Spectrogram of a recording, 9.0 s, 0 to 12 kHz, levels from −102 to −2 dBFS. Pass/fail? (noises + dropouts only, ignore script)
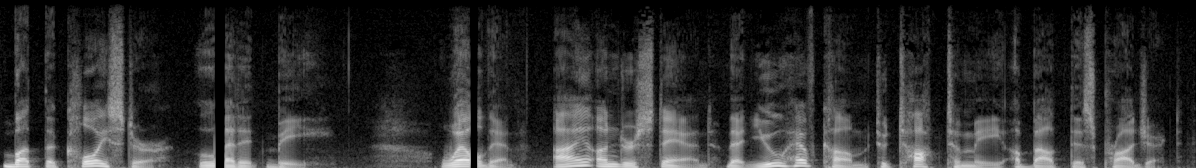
fail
